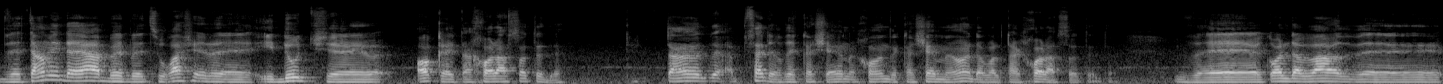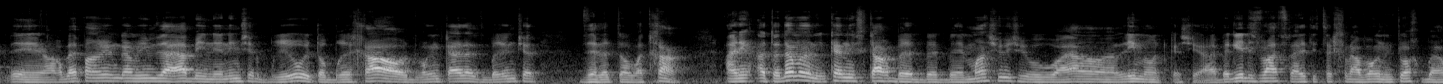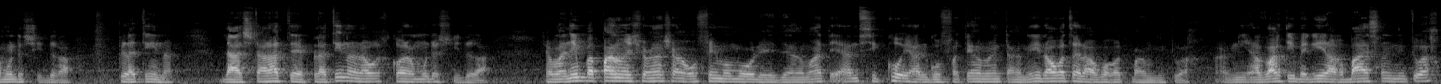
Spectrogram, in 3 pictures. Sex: male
